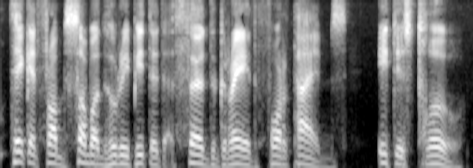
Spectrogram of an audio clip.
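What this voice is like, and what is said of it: Strange accent. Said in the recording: “that's a strange accent.”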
